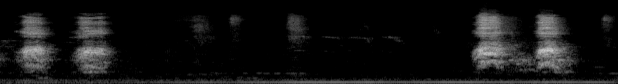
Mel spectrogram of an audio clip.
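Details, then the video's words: Pairs of rough, grating crow caws open and close the recording, with a few fainter distant caws and a steady low hum in the quiet middle stretch. "crow sounds"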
